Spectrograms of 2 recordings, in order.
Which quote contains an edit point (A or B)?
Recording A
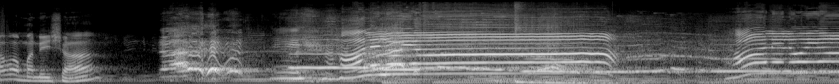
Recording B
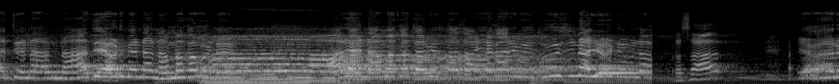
B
